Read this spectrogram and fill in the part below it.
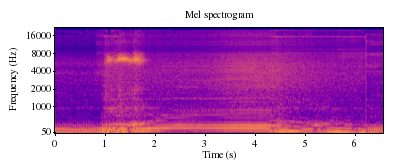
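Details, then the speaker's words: Ford EcoBoost after reassembly and timing set without timing tools, downpipe disconnected: starts, revs smoothly up and down, settles to even idle; engine running perfect. "It's just that a downpipe is not connected, but the engine is running perfect."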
